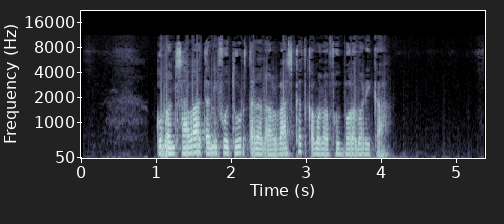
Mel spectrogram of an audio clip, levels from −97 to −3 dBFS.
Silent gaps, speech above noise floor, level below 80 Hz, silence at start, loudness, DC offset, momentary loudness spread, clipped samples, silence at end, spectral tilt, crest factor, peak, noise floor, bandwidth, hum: none; 45 dB; -52 dBFS; 1.05 s; -22 LUFS; under 0.1%; 8 LU; under 0.1%; 1.25 s; -5.5 dB/octave; 20 dB; -2 dBFS; -66 dBFS; 11.5 kHz; none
